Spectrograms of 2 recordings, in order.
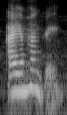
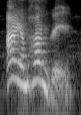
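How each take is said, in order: First: Said in the usual way. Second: Loud, higher excited exclamation; exclaimed. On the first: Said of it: "Those are two different ways to read that sentence". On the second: Shown as a demonstration. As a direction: exaggerate it like a shout. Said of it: "as loud or exaggerated".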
